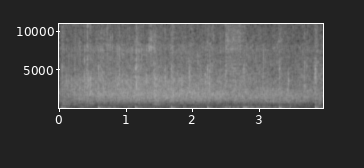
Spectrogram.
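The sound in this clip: Applause for honoured performers at a stage event in Uzbekistan, a steady patter of clapping with a few sharper claps standing out. A voice speaks over it.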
